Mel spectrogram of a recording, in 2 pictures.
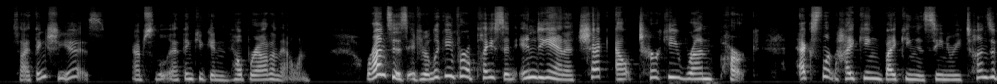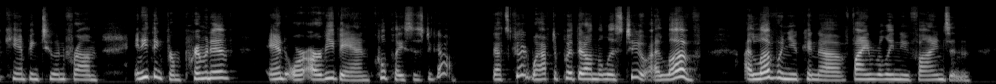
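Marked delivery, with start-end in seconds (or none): none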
